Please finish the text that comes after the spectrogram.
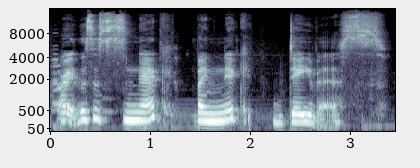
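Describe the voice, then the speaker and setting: A woman's voice: fairly high pitch, takes it slowly, mellow, soft background music. Stuffy, chatty woman knitting vlogger. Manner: chatty and opinionated, often asking "okay?". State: stuffy, slightly nasal. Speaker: knitting channel host. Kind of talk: casual screen-share commentary.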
